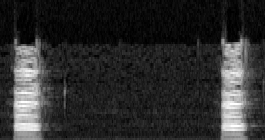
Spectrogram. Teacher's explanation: 这个符号发音的时候，半开口，开口符，半开口，舌面保持自然状态，舌尖抵下齿 ，舌尖抵下齿，怎么发呢？哎，哎，这个元音符号发为哎。这个符号的发音与国际音标的啊和哎之间，介于啊和哎之间，哎比▁a▁稍大一点，比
